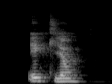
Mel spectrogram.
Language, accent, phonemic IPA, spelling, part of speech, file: French, Canada, /e.klo/, éclôt, verb, LL-Q150 (fra)-éclôt.wav
- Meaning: third-person singular present indicative of éclore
